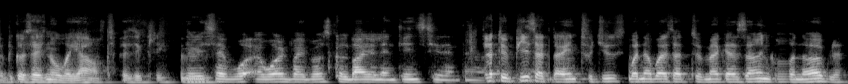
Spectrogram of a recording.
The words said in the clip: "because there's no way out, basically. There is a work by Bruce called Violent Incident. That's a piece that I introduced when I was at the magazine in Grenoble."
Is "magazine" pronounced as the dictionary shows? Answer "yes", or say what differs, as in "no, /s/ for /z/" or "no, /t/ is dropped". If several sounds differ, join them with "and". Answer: no, /n/ is dropped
